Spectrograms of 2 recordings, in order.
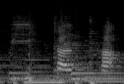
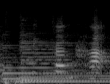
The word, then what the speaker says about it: picanha: Jadi kalau kalian Sase Lover denger tuh namanya pikanha, bukan denger ya, tulisan namanya pikanha, tapi kalau dibacanya kita mesti ikut-ikut kayak orang Brazil gitu ya.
